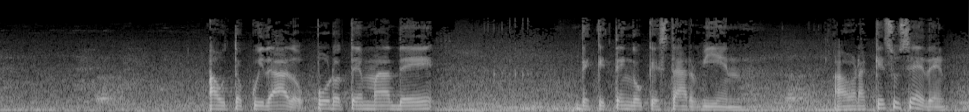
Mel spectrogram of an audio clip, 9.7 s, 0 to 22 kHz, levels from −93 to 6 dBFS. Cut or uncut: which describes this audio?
uncut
